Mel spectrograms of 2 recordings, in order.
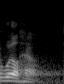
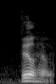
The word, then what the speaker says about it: Wilhelm: I say it in the German way. Kaiser Wilhelm. Did I say it right? Any German speakers here? Yeah. Wilhelm.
